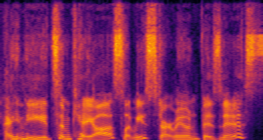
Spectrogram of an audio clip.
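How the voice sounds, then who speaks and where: A woman guest on a podcast, talking in a chatty, animated way with lots of "like". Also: mid-range voice, moderate pace, no echo, studio quality. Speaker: podcast guest, business owner. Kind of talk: casual podcast conversation.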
